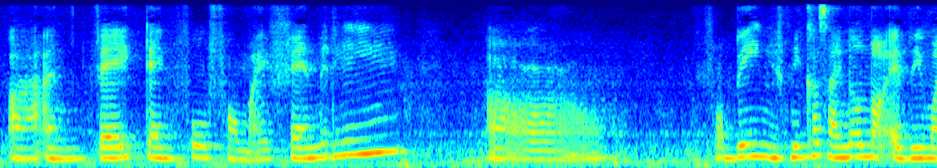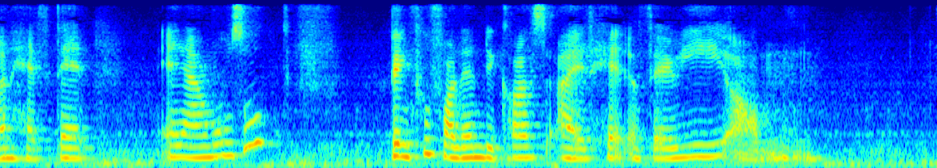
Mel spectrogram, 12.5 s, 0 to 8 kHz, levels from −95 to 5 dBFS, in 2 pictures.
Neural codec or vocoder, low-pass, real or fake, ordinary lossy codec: codec, 24 kHz, 0.9 kbps, WavTokenizer, small release; 7.2 kHz; fake; MP3, 48 kbps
